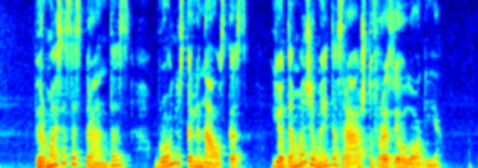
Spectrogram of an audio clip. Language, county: Lithuanian, Kaunas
